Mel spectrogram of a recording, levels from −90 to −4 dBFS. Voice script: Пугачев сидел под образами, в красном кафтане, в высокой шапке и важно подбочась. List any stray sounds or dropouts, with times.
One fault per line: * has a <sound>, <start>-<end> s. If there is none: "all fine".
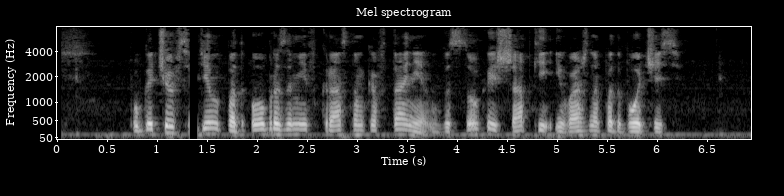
* has a dropout, 1.3-1.4 s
